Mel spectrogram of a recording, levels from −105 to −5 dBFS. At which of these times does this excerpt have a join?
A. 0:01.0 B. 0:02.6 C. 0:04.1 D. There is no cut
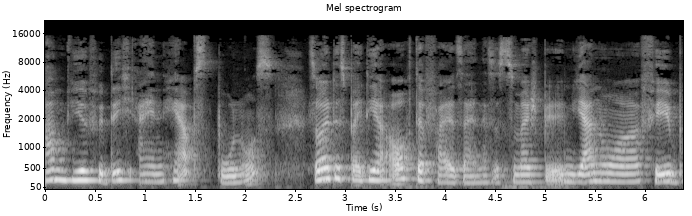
B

